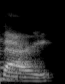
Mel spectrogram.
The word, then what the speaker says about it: Bahri: sure i found out about yes it's barry very okay awesome nice to have you here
